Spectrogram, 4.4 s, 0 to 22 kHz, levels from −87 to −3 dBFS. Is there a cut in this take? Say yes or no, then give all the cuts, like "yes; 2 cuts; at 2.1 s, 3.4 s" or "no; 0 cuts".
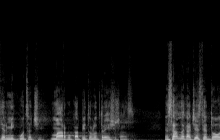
yes; 1 cut; at 2.3 s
